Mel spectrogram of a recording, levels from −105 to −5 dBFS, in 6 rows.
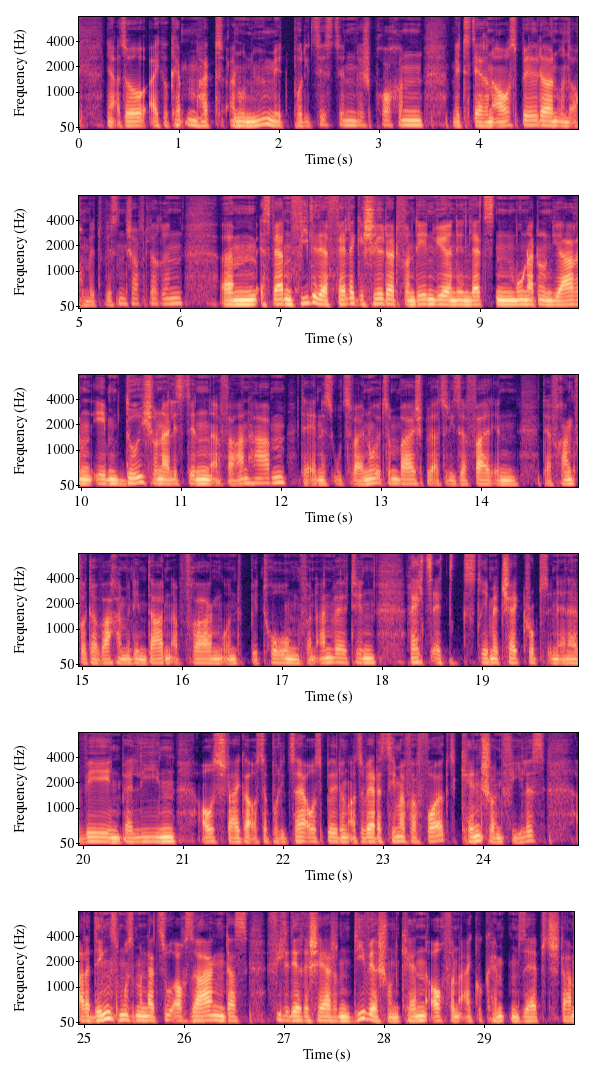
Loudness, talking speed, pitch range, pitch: -20 LUFS, 185 wpm, 100-115 Hz, 110 Hz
